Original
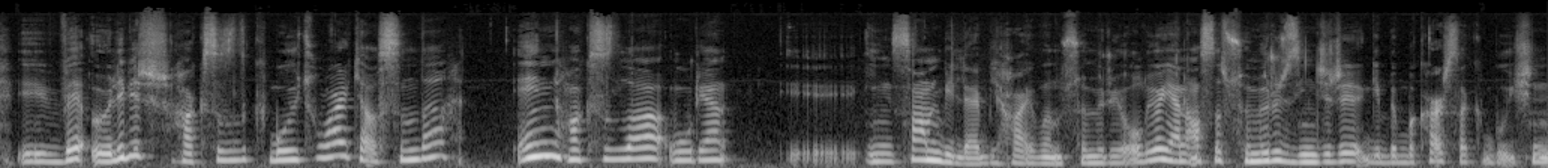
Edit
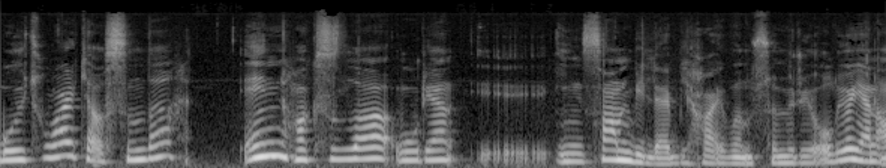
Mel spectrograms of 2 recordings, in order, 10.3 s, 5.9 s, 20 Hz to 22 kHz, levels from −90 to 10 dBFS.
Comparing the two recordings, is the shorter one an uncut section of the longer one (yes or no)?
no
